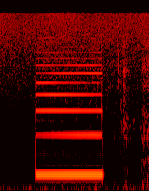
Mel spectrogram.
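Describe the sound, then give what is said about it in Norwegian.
A telephone busy signal on an outgoing call: one steady, mid-pitched electronic tone lasting about a second, loud against faint background hiss, then cutting off abruptly. “Vi skal prøve å ringe Espen.”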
